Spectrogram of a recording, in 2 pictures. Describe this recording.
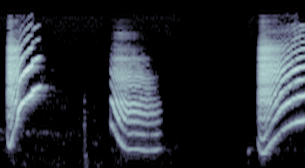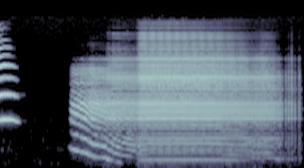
Door squeak
Squeaky door opening and closing twice, fast and a bit slower.
close, creak, door, hinge, metal, open, squeak, squeaky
